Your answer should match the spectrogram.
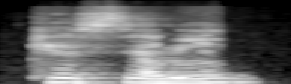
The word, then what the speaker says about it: Kissimmee: How do you pronounce that again? Kissimmee.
